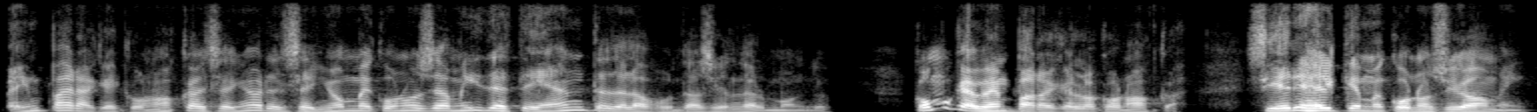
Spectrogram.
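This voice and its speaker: Man pastor, high voice, conversational sermon. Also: expressive, a little fast. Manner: conversational preaching, reading and explaining verses.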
